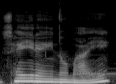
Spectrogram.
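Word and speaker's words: 蜻蛉ノ舞: 일본어로는 세이레이노마이, 후쿠간 로카쿠라고 읽습니다.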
